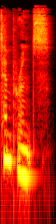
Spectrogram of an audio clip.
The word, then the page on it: temperance: British English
